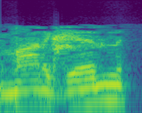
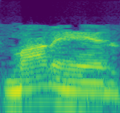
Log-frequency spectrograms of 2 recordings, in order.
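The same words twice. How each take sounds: First: The G in the name is pronounced. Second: The G in the name is silent. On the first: The speaker calls it right. "it's Monaghan for sure" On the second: The speaker calls it wrong. "you do want to just make that G silent"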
